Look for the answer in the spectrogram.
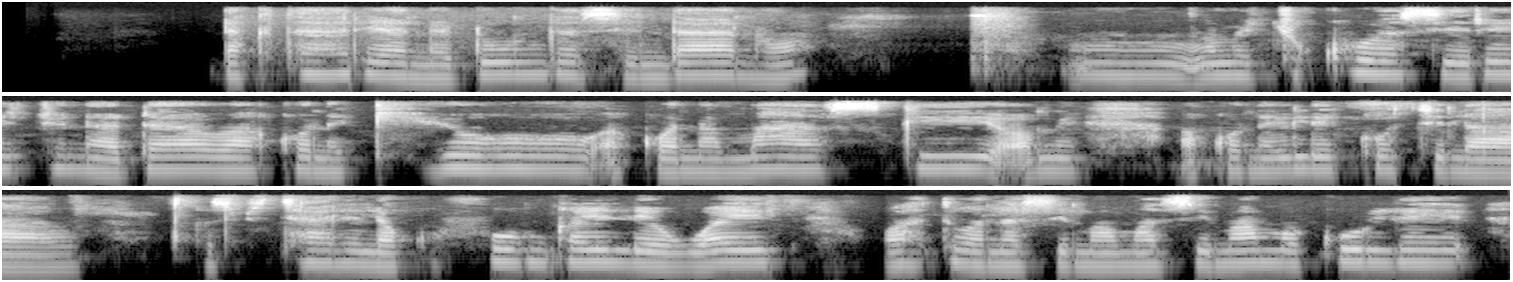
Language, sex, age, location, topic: Swahili, female, 25-35, Wajir, health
